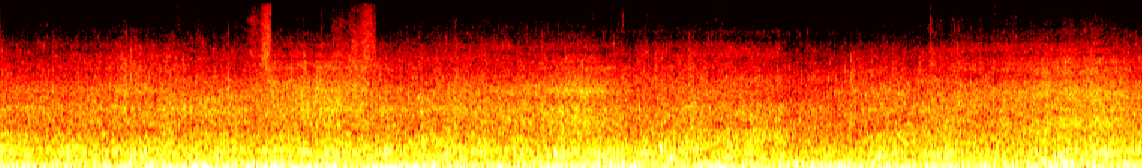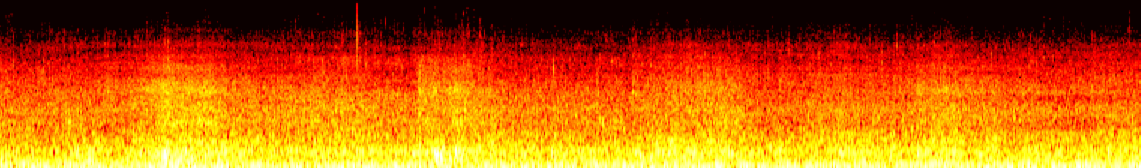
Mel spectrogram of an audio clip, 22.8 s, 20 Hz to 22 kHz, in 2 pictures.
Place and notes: late aftrenoon sea, Novigrad - while reading, silently
15 July 2014, 20:00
